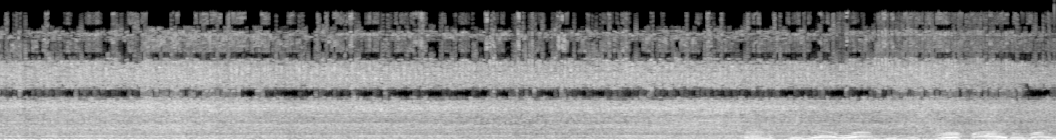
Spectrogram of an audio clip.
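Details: Dodge Charger with a rough idle, smoke from the tailpipe and exhaust in the engine: deep, uneven lumpy idle with a slight stumble and steady exhaust drone. Rough running, cause not pinned down.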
